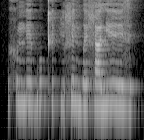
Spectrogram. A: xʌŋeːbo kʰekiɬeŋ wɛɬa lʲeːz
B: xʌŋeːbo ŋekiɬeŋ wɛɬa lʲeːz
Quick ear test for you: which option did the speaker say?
A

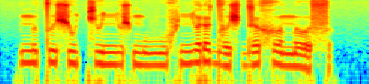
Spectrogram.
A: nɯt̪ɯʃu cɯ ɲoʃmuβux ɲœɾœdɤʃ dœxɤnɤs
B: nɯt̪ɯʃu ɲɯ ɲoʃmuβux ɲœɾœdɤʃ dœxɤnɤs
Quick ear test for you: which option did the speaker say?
A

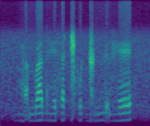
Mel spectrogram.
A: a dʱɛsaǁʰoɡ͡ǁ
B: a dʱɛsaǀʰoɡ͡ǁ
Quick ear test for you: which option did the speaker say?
A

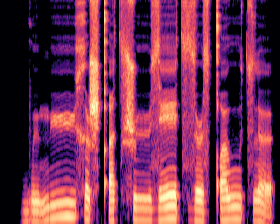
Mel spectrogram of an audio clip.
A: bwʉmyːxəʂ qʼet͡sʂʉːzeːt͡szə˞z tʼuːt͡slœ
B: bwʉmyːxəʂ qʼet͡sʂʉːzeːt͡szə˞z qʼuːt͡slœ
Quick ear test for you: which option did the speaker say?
B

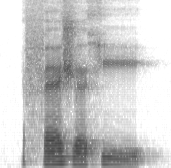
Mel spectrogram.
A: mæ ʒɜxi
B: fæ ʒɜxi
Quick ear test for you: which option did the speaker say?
B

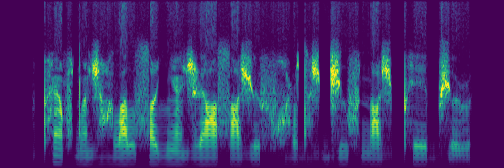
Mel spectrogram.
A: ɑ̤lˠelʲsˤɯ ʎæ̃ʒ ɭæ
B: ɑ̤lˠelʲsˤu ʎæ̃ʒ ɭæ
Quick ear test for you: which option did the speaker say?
A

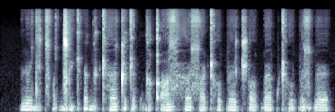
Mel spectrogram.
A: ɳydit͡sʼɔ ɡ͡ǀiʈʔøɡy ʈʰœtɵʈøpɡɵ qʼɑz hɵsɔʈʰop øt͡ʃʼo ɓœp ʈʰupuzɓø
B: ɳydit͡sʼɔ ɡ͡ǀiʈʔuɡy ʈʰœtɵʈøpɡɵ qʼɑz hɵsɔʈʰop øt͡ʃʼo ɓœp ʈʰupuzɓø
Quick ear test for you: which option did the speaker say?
A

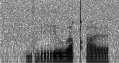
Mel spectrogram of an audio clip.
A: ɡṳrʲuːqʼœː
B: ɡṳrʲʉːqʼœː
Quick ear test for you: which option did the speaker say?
A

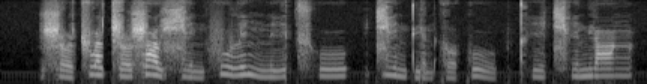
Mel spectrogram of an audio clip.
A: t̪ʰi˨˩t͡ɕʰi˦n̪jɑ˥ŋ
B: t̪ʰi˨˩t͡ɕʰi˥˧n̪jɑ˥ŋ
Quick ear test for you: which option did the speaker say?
A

